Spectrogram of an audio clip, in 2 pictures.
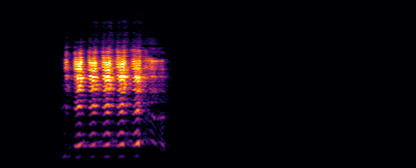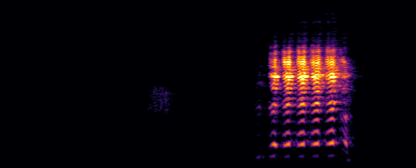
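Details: ['Goat screaming loudly: two drawn-out, vibrating bleats, each under a second long, about four seconds apart. A tiny faint sound falls in the quiet gap between them.']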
